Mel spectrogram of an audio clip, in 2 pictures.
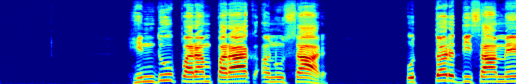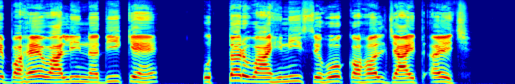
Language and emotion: Maithili, neutral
